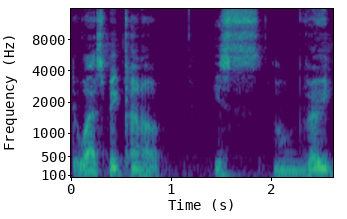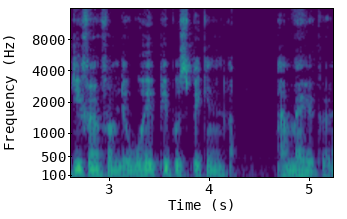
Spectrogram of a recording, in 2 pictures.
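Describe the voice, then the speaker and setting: A man with a strong Nigerian accent and fairly low pitch talks at a fairly quick pace with fairly even intonation in a very clean recording with a silent background. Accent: thick Nigerian. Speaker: US Army soldier. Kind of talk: casual vlog monologue. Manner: casual, conversational.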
